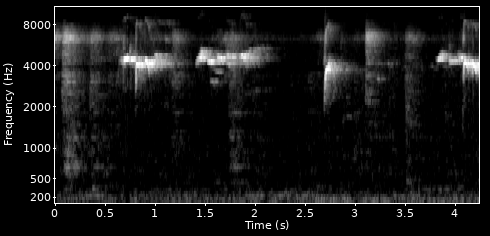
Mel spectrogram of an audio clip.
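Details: A female Belgian canary chirps and sings like a male, giving high, bright chirps and short warbled phrases, several within a few seconds, with a faint low hum behind.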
